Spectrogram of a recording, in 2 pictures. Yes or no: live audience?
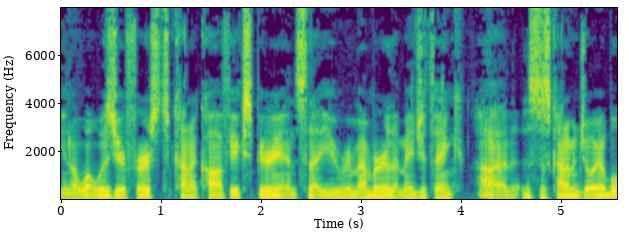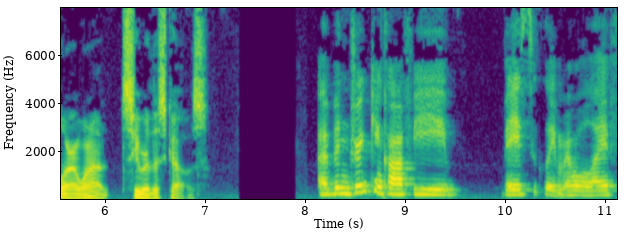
no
